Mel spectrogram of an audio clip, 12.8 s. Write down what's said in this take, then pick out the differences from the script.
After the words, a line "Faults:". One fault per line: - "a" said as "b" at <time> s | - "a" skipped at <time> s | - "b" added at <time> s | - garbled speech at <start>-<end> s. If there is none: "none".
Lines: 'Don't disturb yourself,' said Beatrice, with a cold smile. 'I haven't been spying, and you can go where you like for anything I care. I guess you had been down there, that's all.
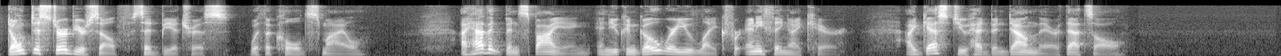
'Don't disturb yourself,' said Beatrice, with a cold smile. 'I haven't been spying, and you can go where you like for anything I care. I guessed you had been down there, that's all.
Faults:
- "guess" said as "guessed" at 9.2 s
